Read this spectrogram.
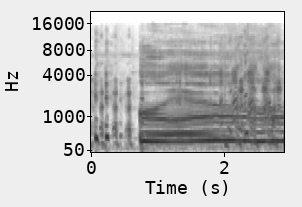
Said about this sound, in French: Ce n'est pas un dinosaure. Jean-Yves Le Drian a bâillé en regardant un discours de sa remplaçante Catherine Vautrin.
